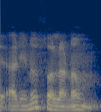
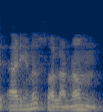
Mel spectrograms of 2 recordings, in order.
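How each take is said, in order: No difference in how they are said.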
